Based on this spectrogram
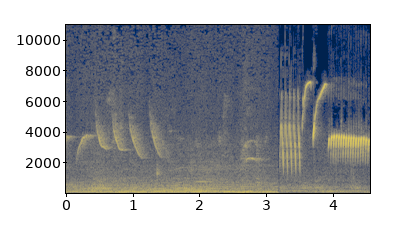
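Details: Canary song for tutoring young canaries: a series of descending slurred whistles, then a gap before a loud rapid trill, upswept notes and a long buzzy high rattle, with low background rumble.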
